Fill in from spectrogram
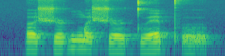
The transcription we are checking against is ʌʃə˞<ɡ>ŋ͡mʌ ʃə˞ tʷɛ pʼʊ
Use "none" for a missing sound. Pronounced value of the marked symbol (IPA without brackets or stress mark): ɡ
